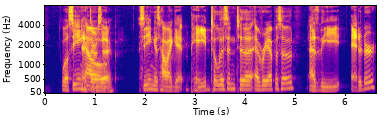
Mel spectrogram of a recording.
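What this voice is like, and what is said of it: Usual voice. Nothing is said of it.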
